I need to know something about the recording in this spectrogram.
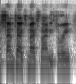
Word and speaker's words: Semtex Mex 93: Yeah, so it's Semtex Mex 93. It's like Semtex, like the grenade, Boom, told you, Jeff. Call of Duty, and then Mex because I'm half Mexican.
